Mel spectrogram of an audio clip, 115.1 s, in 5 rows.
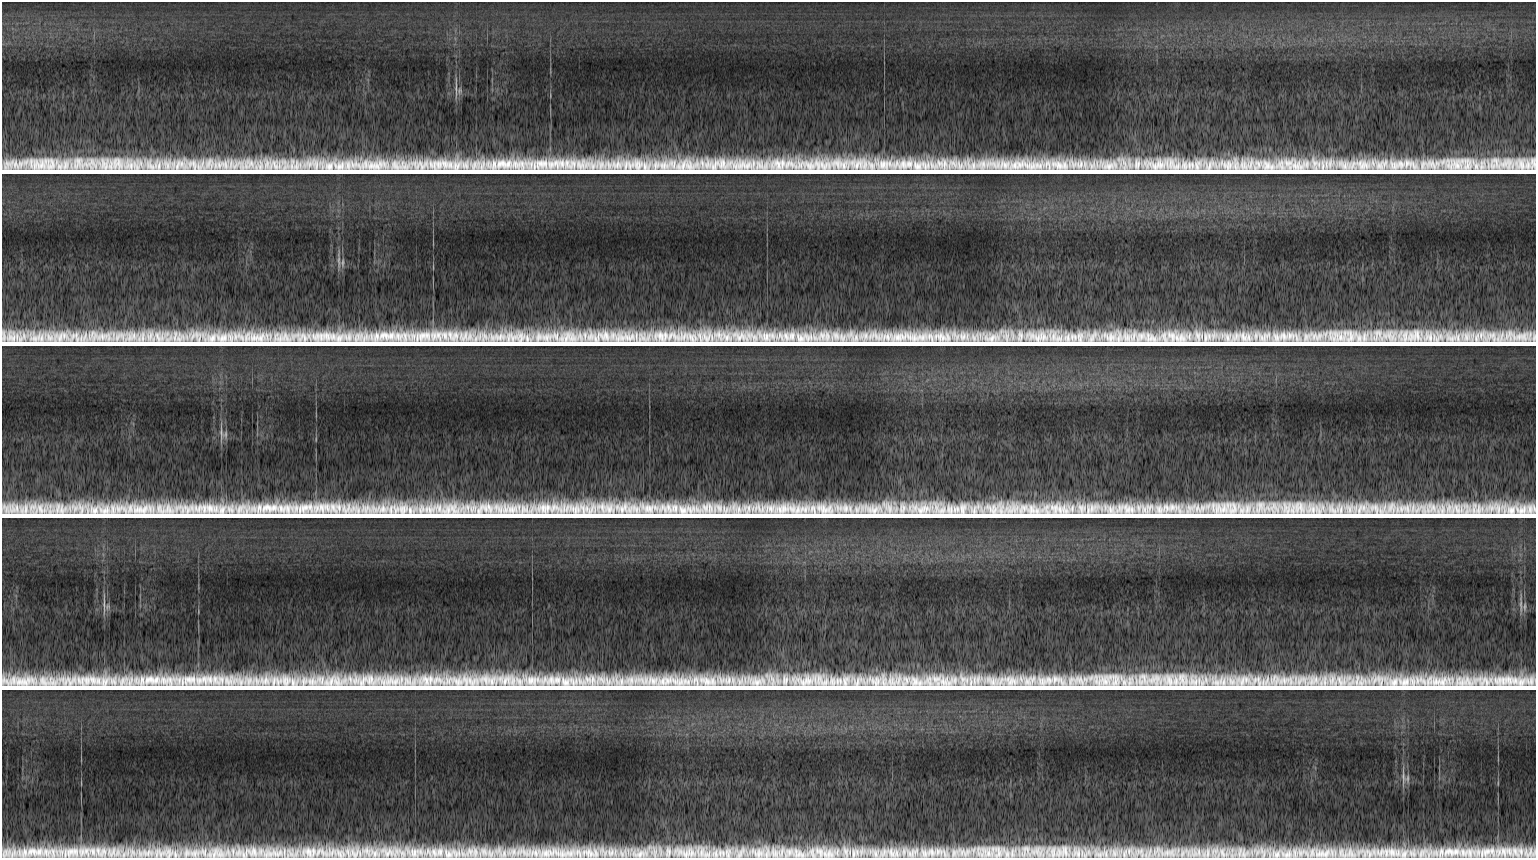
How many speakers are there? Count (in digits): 0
